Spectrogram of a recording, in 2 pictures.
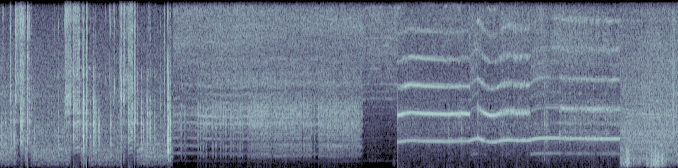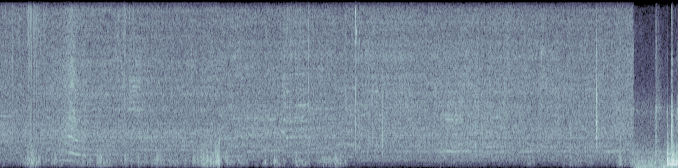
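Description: A cordless drill briefly driving screws into wood, then aerosol spray-paint cans hissing in long sprays. For about three seconds in the middle, a wavering whistle sounds over the hiss.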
